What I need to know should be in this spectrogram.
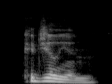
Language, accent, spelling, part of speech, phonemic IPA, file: English, Australia, kajillion, noun, /kəˈd͡ʒɪljən/, En-au-kajillion.ogg
- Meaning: An unspecified large number (of)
